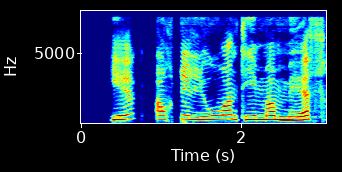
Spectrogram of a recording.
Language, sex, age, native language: Icelandic, male, 8, Icelandic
